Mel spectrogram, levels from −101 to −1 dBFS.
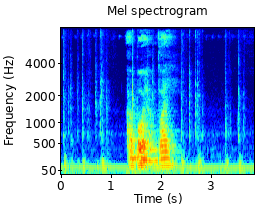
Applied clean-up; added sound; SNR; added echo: none; Computer keyboard; 17 dB; reverberation time 0.6 s.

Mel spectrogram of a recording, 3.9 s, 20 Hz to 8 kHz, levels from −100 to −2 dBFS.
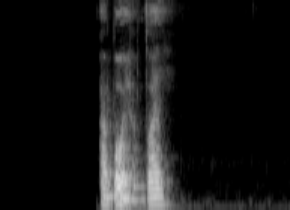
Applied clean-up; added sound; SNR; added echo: neural mask model DeepFilterNet 3.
